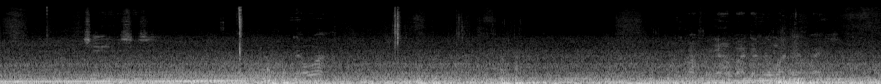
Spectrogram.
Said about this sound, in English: It's traffic.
